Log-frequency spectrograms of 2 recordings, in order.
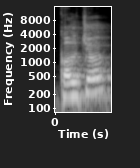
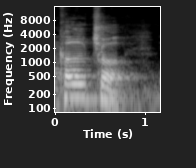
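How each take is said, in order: First: Said in the usual way. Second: culture drawn out as two syllables, कल–चर. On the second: Shown as a demonstration. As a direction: break culture slowly into कल and चर. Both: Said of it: "टू syllable word है".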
